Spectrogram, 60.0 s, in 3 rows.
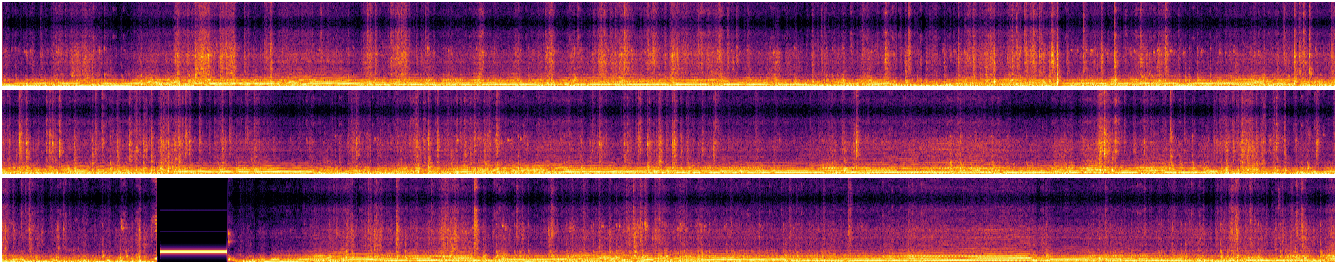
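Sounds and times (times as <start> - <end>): car engine revving: 0.0 - 42.2, 43.4 - 59.9
steady beep: 42.3 - 43.4.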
